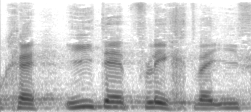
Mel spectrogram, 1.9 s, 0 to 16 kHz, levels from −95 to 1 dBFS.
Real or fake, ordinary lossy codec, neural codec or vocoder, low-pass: real; AAC, 96 kbps; none; 14.4 kHz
